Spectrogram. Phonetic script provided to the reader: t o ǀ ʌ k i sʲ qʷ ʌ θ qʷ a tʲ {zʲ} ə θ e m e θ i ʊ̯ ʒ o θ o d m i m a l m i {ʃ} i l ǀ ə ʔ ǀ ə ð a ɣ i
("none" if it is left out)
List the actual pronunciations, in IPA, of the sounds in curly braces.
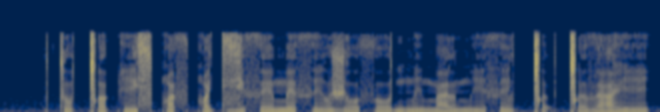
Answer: zʲ, θ

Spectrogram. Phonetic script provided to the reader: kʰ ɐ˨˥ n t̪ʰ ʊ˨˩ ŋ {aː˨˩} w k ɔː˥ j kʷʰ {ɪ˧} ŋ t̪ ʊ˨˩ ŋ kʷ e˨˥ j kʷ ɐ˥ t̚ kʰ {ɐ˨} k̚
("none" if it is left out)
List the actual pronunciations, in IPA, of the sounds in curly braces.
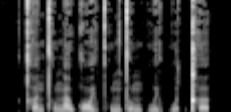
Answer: aː˨˩, ɪ˥, ɐ˨˥

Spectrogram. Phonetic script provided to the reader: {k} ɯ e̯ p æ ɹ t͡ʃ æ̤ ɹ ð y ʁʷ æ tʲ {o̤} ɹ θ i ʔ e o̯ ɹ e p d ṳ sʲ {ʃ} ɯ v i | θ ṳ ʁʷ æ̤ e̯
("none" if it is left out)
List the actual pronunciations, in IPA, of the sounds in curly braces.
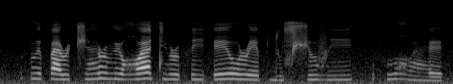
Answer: ʔ, ṳ, ʃ

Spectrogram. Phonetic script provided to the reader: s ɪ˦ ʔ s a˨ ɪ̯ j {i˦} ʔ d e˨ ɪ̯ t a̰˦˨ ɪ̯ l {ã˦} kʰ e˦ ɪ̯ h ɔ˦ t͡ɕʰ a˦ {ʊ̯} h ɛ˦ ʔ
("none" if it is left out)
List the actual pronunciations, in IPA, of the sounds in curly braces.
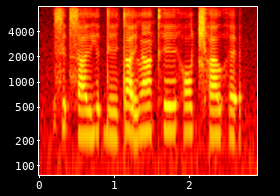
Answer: ɪ˦, ã˦, ʊ̯

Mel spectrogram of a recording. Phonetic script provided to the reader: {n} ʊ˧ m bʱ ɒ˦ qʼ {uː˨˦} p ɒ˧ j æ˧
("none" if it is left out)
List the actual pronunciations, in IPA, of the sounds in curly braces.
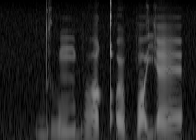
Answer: dʱ, u˨˦

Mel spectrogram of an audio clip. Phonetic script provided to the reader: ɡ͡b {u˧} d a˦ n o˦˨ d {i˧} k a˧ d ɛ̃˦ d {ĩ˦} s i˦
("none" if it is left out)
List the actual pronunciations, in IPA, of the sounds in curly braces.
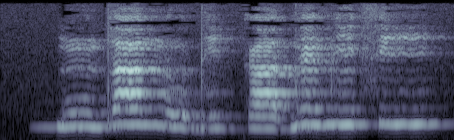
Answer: ũ˧, i˧, ĩ˦

